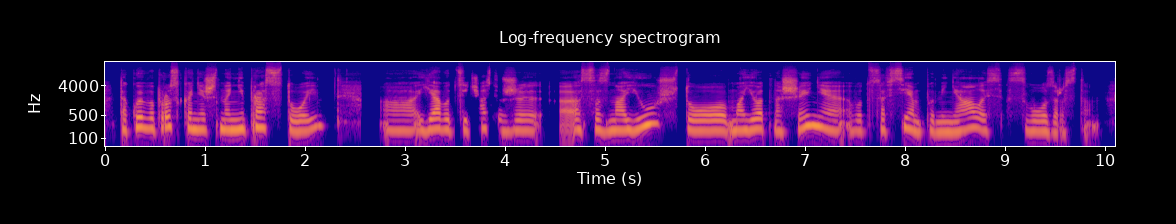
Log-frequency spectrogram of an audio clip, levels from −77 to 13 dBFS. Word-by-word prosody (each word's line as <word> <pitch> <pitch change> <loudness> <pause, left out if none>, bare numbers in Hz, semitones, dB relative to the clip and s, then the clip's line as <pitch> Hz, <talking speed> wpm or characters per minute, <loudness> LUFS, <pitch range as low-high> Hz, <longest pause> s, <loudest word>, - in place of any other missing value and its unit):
Такой 215 +5 +3
вопрос, 220 +3 +1
конечно, 190 -1 +2
непростой. 195 +1 +1 0.6
А, 175 0 -4
я 195 +3 +4
вот 190 -3 -3
сейчас 195 +3 -4
уже, 180 0 -1
э, - - -14 0.2
осознаю, 185 - +1
что 175 - +1
мое 180 +2 +1
отношение 195 +2 +2
вот 175 -1 -9
совсем 190 -1 -1
поменялось 170 +3 -2
с - - -6
возрастом. 170 -3 -5
185 Hz, 115 wpm, -21 LUFS, 175-200 Hz, 0.6 s, я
